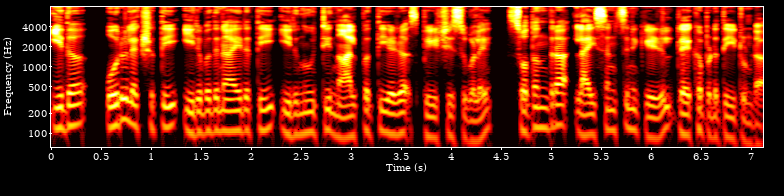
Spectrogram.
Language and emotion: Malayalam, neutral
